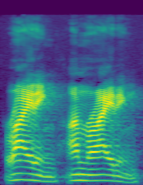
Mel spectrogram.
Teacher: le T, quand il est compressé entre 2 voyelles, il est déformé et il se prononce presque comme un de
